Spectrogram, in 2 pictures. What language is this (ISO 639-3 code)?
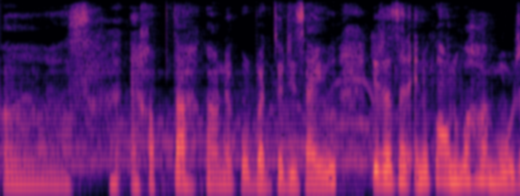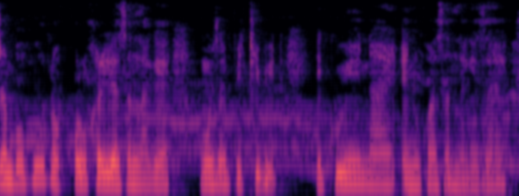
asm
